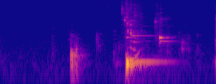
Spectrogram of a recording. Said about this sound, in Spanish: Nos hidratamos ahí, sonidito del agua y continuamos.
